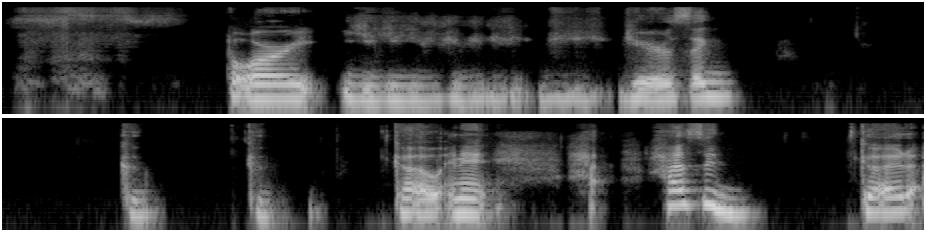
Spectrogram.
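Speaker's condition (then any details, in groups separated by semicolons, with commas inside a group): Stuttering; stutter since childhood, more severe when younger; repeated sounds, prolonged sounds, blocks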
